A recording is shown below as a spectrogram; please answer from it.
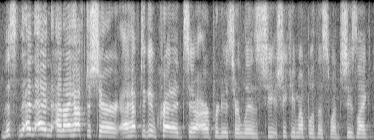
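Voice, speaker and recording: A woman's voice: fairly high pitch, fairly even intonation, a little fast. A woman hosting a show in a casual, chatty way, often repeating words and restarting as she talks. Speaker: show host.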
